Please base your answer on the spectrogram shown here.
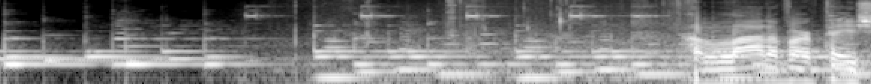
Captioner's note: machine beeping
